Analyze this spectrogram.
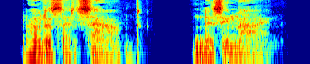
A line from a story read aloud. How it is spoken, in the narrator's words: He murmurs thickly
